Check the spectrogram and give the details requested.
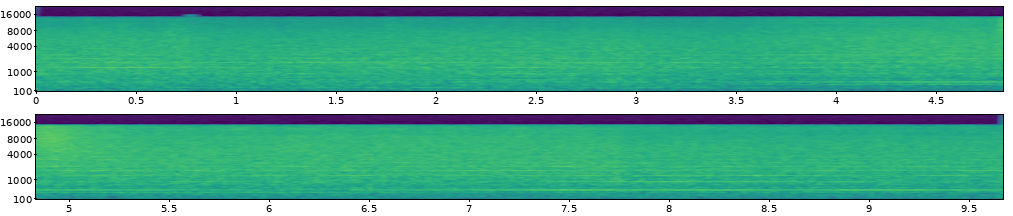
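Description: Renfe AVE high-speed electric train at a platform: a steady hum from its running electrical and cooling equipment, with a few steady tones. A brief high hiss about five seconds in.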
